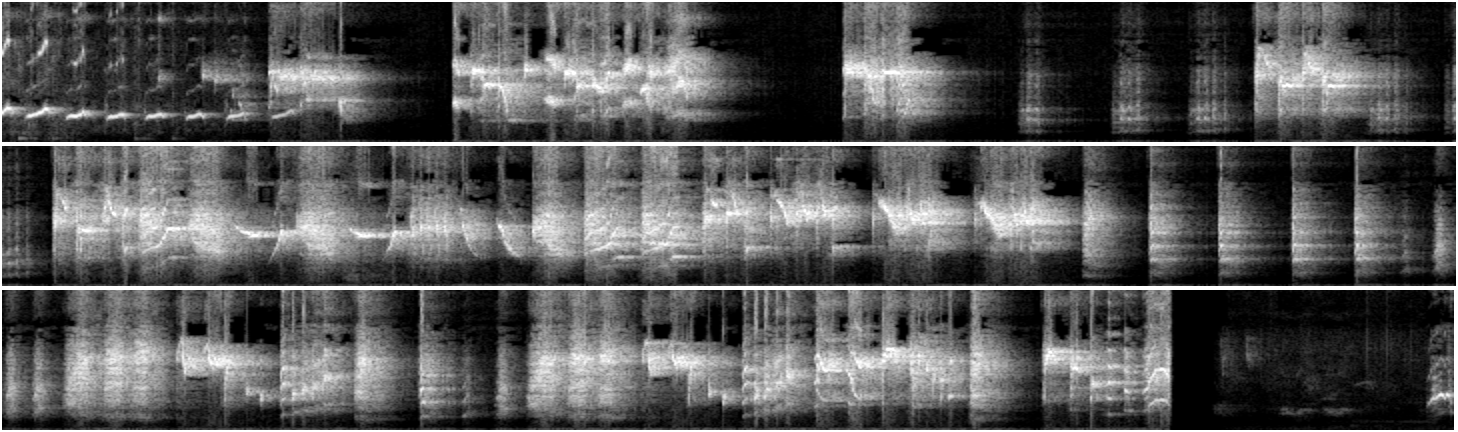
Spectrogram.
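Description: Caged songbirds singing: a run of quick repeated whistled notes at first, then long bursts of rapid, varied chattering song broken by short pauses.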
